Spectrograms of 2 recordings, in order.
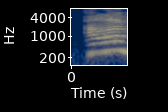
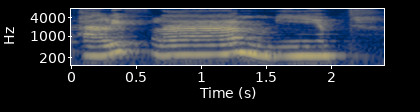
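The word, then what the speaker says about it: الم: Kan harus dibaca kayak gitu, bukan kayak alam itu, Teh ya. Tapi harus dibaca alif lam mim.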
